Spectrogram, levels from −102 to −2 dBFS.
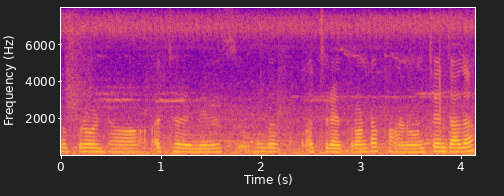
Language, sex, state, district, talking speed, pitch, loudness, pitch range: Garhwali, female, Uttarakhand, Tehri Garhwal, 160 wpm, 200 Hz, -18 LUFS, 190-210 Hz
